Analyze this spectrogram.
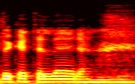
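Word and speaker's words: De Ketelaere: And I think the finalists were Paul Onuachu, Noa Lang, and Charles de Clateret of two players of club. I've butchered that name. – The Catalera.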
